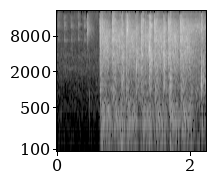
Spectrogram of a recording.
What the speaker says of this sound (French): Tire lourd à gauche, tire lourd à gauche.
